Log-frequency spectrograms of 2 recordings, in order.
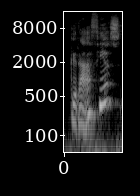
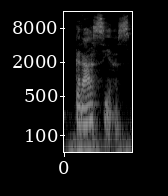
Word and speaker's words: gracias: You may want to pronounce, as I did, gracias, but you can also pronounce gracias. It is also correct.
